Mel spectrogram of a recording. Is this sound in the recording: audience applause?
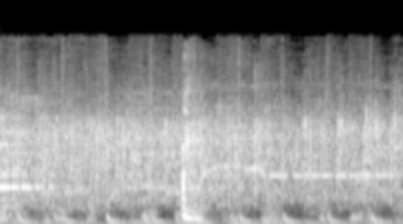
yes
